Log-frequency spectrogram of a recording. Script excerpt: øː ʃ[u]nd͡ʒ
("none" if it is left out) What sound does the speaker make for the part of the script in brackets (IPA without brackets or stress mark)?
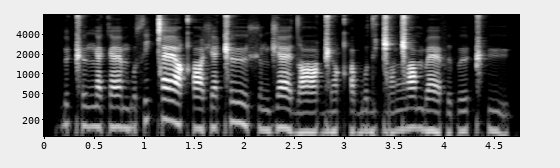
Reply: ø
